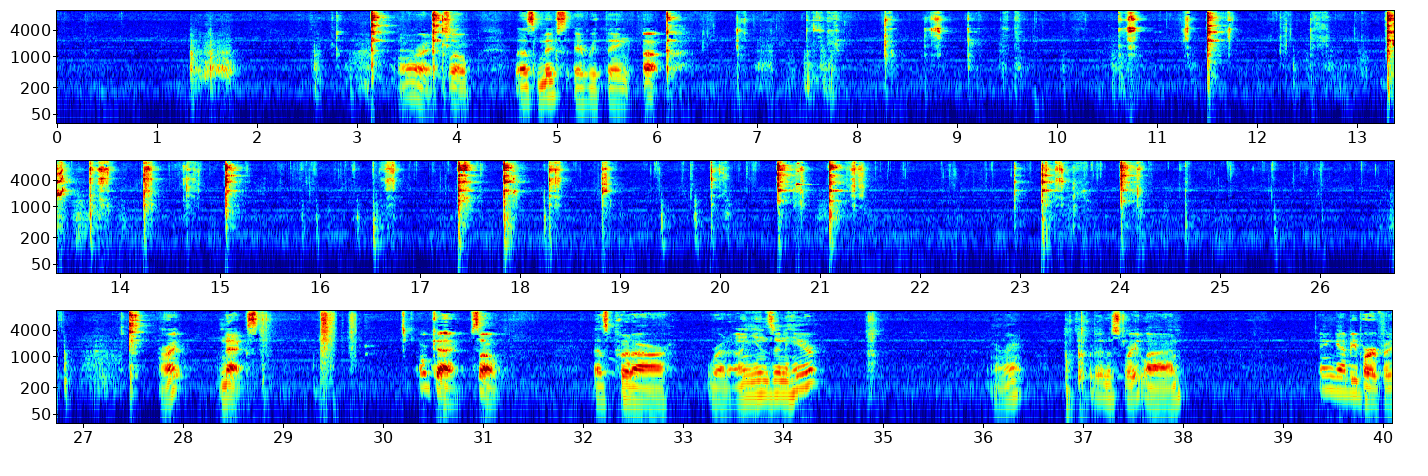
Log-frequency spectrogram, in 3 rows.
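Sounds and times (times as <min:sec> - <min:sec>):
fork clinking in a bowl: 0:19.9 - 0:21.5.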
